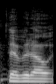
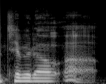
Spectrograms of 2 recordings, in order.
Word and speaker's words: Thibodeau: now thing with Tom Thibodeau, I always forget to pronounce the TH, you know, wanting to win now.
